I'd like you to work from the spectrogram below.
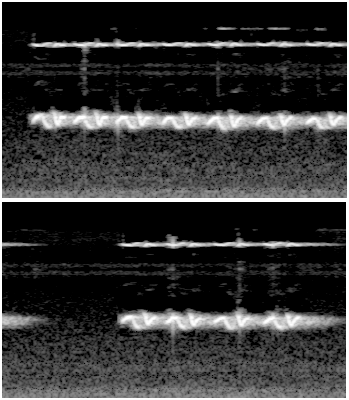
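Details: Northern mockingbird giving a long warbling whistled trill of rapid wavering notes lasting over two seconds, followed after a pause by a second similar trill.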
